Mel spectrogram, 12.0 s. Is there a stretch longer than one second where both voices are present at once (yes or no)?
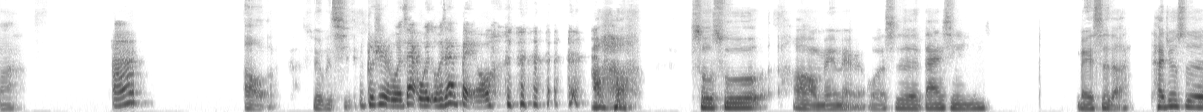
no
